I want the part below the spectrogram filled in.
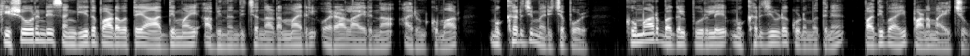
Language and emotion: Malayalam, neutral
